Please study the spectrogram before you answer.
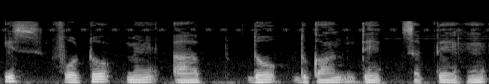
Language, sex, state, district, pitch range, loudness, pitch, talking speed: Hindi, male, Rajasthan, Jaipur, 100-110 Hz, -17 LUFS, 105 Hz, 110 wpm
